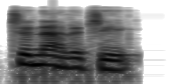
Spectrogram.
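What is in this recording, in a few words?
"tondo", Indian; Dictionary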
